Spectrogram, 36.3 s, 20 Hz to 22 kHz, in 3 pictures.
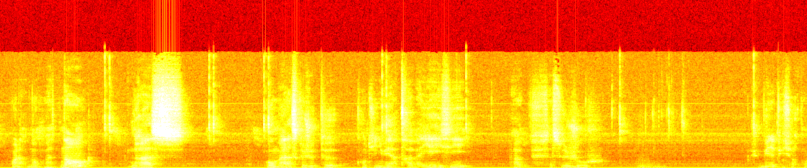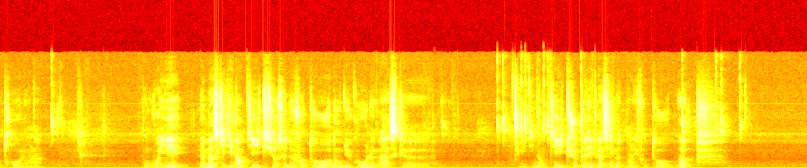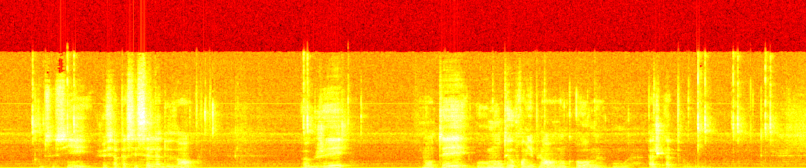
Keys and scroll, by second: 27.2 Page_Up.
